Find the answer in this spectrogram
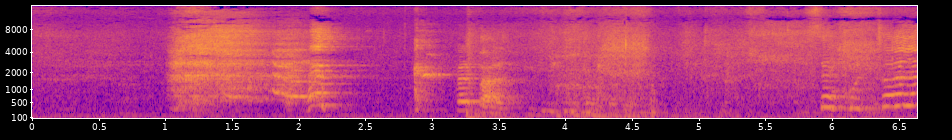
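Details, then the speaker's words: Adult vocally imitating a wheeze by tightening the throat: several breathy, high-pitched musical tones on forced exhalation with quiet room noise between; simulated continuous sound (wheeze/stridor) in a basic respiratory semiology lecture. "Y los continuos que yo les contaba que lasancias que escucharon y el estidor que lo pueden tratar de emular si se aprietan la troca"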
